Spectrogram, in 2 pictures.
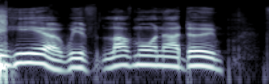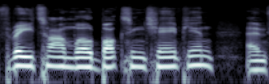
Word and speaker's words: Ndou: It's no, not Nadu. Yeah, Australians have butchered my name so bad. Everybody calls me Nadu, Nadu, but the right pronunciation is Ndo. So try your best.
